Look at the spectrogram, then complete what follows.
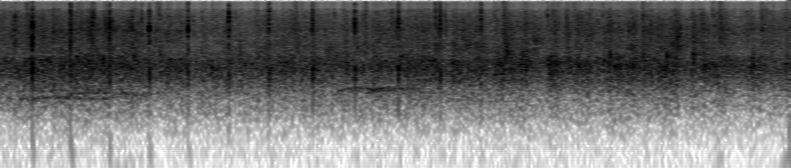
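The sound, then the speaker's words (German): An audience at a special event in the Swiss Embassy claps steadily and densely, many hands blending into a continuous, even wash of applause with no voices standing out, holding at a constant loudness throughout. “Ja, ihr könnt ruhig nochmal klatschen.”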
